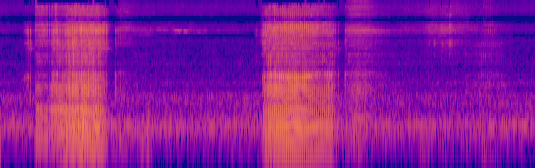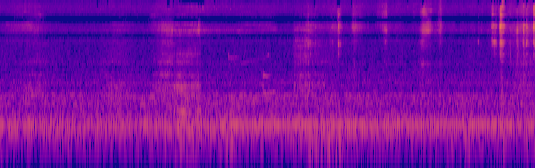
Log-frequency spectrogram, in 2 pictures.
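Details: Indian man snoring loudly: two loud, harsh rumbling snores about three seconds apart, then quieter breathing over steady hum.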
